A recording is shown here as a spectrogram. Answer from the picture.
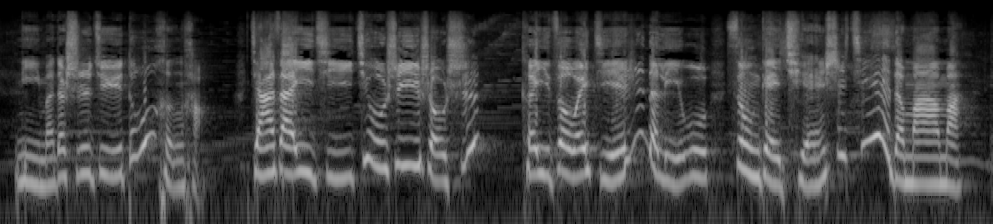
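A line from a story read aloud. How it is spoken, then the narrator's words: Laughing heartily. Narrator (Chinese): 大象老师哈哈大笑起来，说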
